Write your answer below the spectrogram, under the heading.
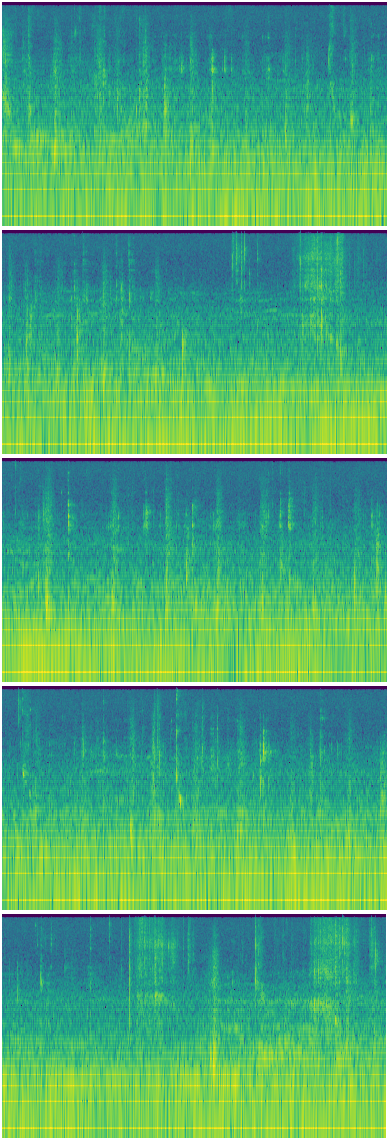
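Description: Close-miked eating of crispy breaded fried food: biting, crunching and chewing with many small clicks, and louder crunchy bites about eight seconds in and again near the end.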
